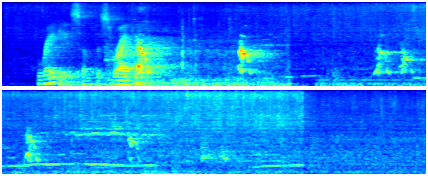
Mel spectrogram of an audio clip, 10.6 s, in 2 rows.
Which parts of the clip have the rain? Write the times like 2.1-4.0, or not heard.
0.0-10.5.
